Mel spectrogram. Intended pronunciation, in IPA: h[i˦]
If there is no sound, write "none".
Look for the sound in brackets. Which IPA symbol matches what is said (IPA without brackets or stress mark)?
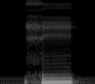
i˦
